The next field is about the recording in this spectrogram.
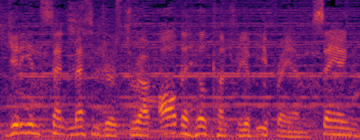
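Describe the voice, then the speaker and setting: Guy narrating a dramatized bible, mid voice, solemn storytelling, music clearly playing behind. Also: medium pitch, fairly quick.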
